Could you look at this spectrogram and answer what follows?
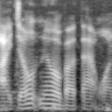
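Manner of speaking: muttered under breath. Describing a van scene, speaker repeats what someone says, muttered under breath. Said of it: "you probably hear un- Mel talk under her breath".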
